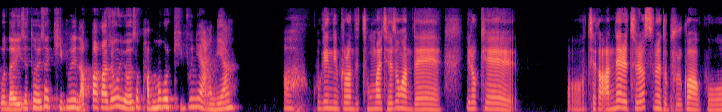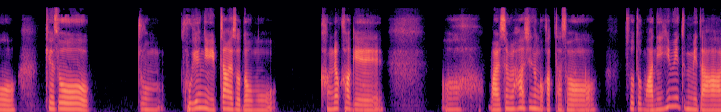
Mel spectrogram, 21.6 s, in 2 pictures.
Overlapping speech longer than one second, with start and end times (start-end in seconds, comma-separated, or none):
none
